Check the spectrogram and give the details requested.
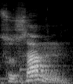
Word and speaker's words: zusammen: La Z, al principio de la palabra, se pronuncia como una TS. Por ejemplo, das Zimmer, la habitación. Das Zimmer. Zusammen, juntos. Zusammen.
